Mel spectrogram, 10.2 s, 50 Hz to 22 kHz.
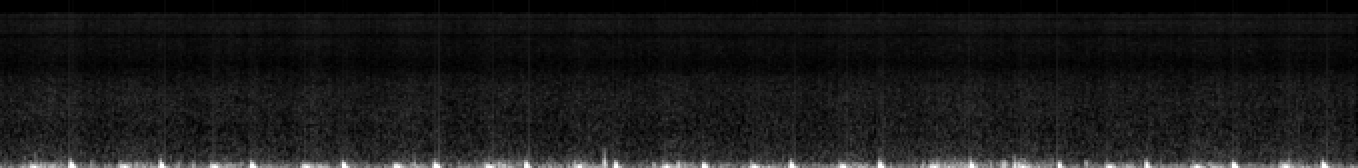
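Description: Regular low thumping heartbeat at roughly 88 beats a minute over a steady hum; the rate sounds within the ordinary adult range.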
